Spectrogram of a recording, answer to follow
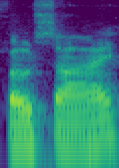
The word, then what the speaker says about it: foci: Plural of focus is foci or foci. So F-O-C-I is the plural of focus. So we have one focus or we have two foci or foci. You can pronounce it either way.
